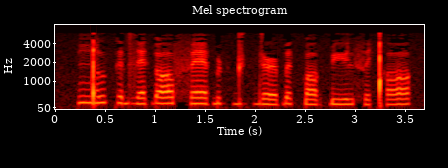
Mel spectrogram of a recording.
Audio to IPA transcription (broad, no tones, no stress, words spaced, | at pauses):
ŋ͡ǃukəd͡zɛ ɗɔ fɛɓyʈ dyʈdə˞ ɓək͡pɔ k͡pylfɪǃʰɔ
